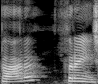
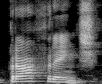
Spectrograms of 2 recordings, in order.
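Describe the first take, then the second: First: The first word has two full syllables. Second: The first word is cut to one syllable. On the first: "Este é um país que vai para frente" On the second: "Aí eu digo pra frente"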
